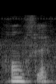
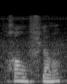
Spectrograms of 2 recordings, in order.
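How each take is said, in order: First: The final ending is left silent. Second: The final ending is pronounced aloud. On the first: The speaker calls it right. "It's as if that isn't there. It's kind of silent" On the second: The speaker calls it wrong. "So it's not ronflant"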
